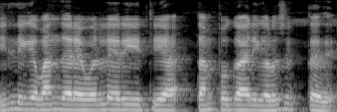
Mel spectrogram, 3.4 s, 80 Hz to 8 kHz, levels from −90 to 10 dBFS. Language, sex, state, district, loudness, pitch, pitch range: Kannada, male, Karnataka, Dakshina Kannada, -15 LUFS, 140 Hz, 135-150 Hz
